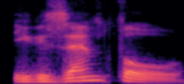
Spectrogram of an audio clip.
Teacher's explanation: example 할 때는 네, 그즈 발음입니다.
